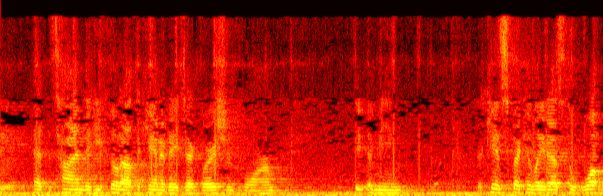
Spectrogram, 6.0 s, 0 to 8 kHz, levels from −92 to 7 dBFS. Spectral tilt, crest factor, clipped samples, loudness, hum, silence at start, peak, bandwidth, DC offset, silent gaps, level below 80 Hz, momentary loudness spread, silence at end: -6.5 dB/octave; 16 dB; under 0.1%; -17 LUFS; none; 0 s; 0 dBFS; 7.8 kHz; under 0.1%; none; -28 dBFS; 12 LU; 0 s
